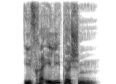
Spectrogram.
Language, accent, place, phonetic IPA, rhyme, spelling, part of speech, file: German, Germany, Berlin, [ɪsʁaeˈliːtɪʃm̩], -iːtɪʃm̩, israelitischem, adjective, De-israelitischem.ogg
- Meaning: strong dative masculine/neuter singular of israelitisch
